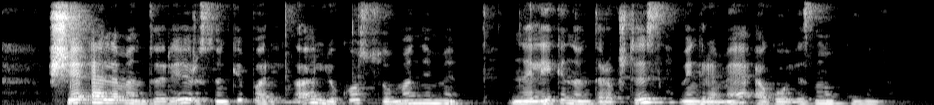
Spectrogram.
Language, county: Lithuanian, Marijampolė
